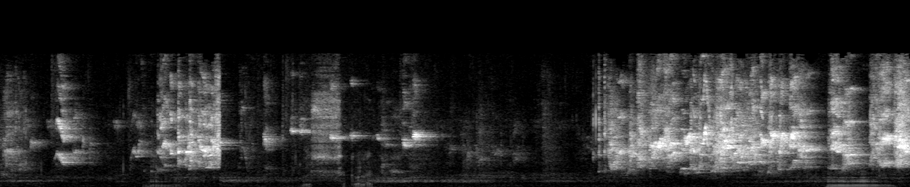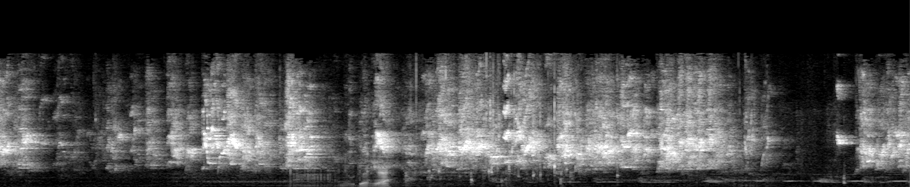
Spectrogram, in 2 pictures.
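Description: Many small birds chirping, at first in scattered calls, then about six seconds in a dense, continuous chatter.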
